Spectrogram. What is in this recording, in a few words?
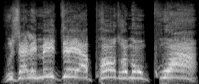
help me capture, fr; Soldier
